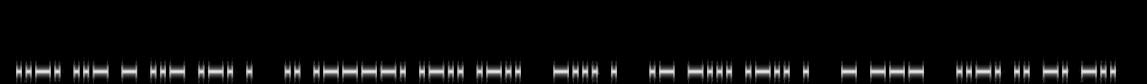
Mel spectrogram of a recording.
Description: Morse code, heard as a keyed tone, about 25 wpm, 600 Hz. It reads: FUTURE I'LL BE ABLE TO FIND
